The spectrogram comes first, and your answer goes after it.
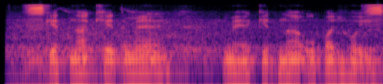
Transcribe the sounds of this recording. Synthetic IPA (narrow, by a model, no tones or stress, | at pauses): kɪt̪nakʰeːt̪mẽ | mẽkɪt̪naʔʊpəd͡ʒɦoːiː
